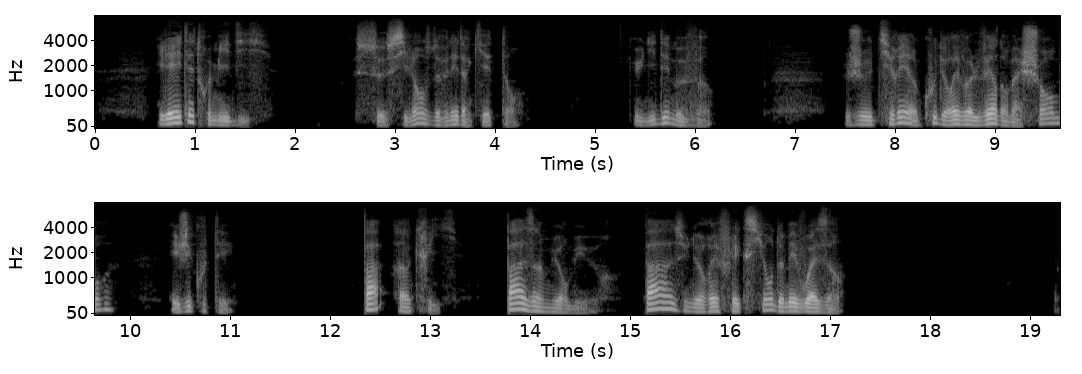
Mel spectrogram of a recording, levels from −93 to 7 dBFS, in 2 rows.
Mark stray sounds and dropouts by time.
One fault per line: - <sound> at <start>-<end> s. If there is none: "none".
none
